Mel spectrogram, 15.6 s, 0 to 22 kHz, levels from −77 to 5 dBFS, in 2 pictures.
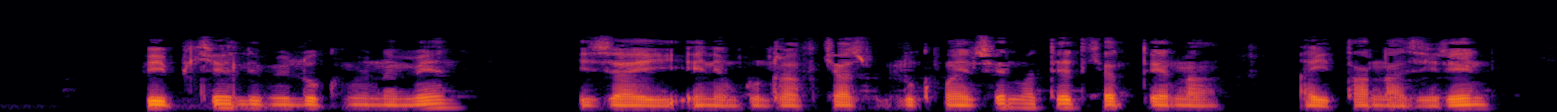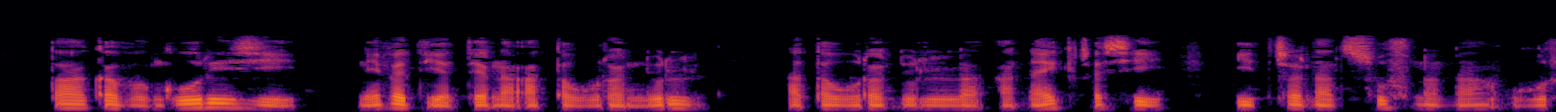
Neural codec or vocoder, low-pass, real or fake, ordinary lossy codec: none; 7.2 kHz; real; MP3, 32 kbps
